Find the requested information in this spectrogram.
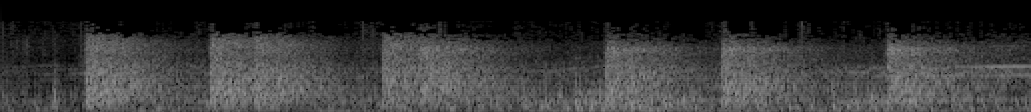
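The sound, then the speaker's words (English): Gunshots fired over a stampeding cattle herd to turn it back onto the trail: several loud, booming blasts spaced about a second apart, each with a long noisy tail that runs into the next. “Keep shooting.”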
